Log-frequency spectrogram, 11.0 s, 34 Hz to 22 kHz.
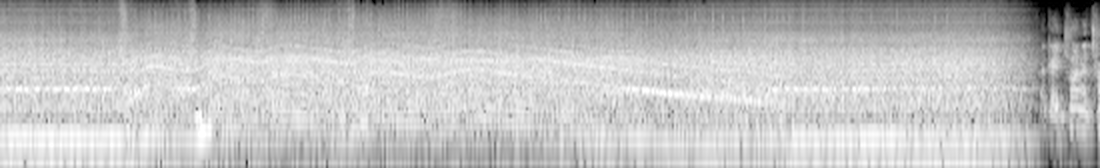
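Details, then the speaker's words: Porsche 928 V8 idling with all auxiliary belts removed: thin, steady whine over the idle, unchanged without belts; loose oil pump pulley rubbing the timing cover. "to track down this whining noise so I've stripped off all the belts run the engine no change"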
